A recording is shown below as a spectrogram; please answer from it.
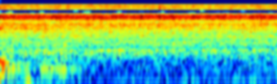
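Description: Water poured into a frying pan holding a desi restaurant-style fried rice mixture with vegetables, giving a steady, moderately loud hiss and sizzle throughout, with no talk.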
